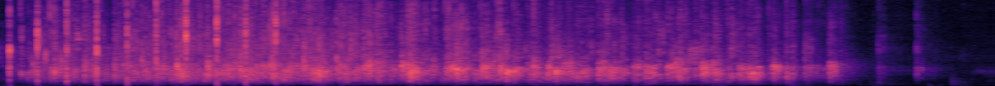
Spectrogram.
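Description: Warm audience applause welcomes speaker Hakeem Belo-Osagie at a speaker-series event: steady, dense clapping from a room of people that holds for several seconds, then thins out and fades to scattered claps.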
